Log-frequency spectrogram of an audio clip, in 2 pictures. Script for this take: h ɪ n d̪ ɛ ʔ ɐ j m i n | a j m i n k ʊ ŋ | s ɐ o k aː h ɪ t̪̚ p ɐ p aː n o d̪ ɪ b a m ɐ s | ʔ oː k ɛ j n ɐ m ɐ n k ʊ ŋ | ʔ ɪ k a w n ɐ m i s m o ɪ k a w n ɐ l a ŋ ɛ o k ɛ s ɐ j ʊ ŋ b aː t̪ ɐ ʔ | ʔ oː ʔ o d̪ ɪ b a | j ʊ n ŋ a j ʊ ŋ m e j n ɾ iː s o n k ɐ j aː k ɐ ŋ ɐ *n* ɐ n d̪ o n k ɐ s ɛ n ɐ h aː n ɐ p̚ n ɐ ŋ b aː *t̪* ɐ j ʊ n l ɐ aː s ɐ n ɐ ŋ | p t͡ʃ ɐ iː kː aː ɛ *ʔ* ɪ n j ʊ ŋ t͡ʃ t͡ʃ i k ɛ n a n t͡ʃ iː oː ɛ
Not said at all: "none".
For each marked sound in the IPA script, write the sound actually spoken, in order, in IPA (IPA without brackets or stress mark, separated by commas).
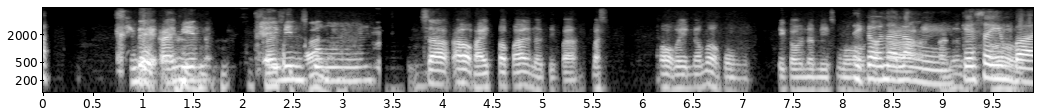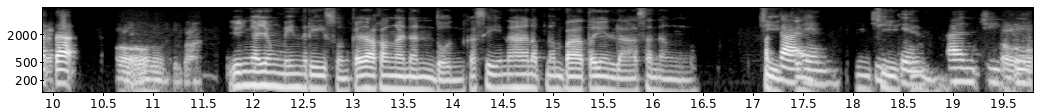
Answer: n, t̪, ʔ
